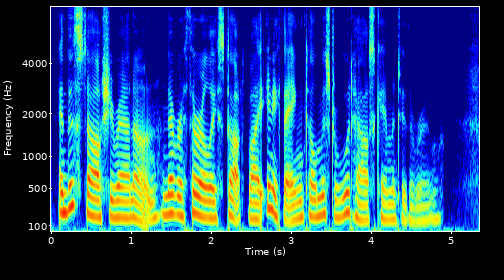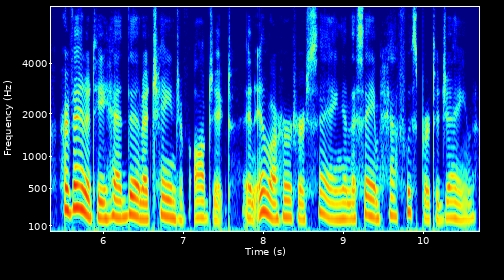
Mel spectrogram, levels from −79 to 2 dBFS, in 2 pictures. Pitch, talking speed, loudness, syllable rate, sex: 180 Hz, 220 wpm, -18 LUFS, 5.5 syllables/s, female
